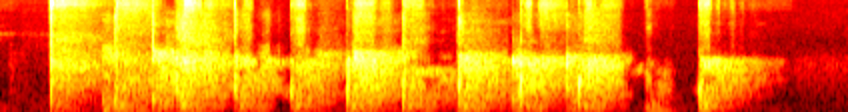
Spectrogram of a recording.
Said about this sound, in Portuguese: Mas não só, é também dedicado a todos aqueles que estão a ser afetados diariamente por esta situação e aos que estejam a trabalhar a partir de casa. E é por isso que estes aplausos vão diretamente para todos os trabalhadores.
